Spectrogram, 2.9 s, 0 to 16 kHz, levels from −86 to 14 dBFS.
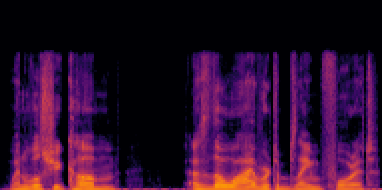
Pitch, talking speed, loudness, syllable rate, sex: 155 Hz, 230 wpm, -16 LUFS, 5.5 syllables/s, male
